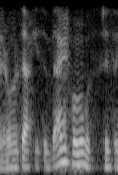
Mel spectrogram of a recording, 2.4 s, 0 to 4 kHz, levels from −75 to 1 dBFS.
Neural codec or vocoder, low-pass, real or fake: codec, 16 kHz, 0.3 kbps, FocalCodec; 3.6 kHz; fake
